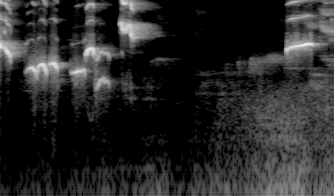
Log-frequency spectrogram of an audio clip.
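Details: Oriental magpie-robin singing in reply to another magpie-robin's song: a string of short whistled, warbling phrases, then a pause and one clear high whistle near the end.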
